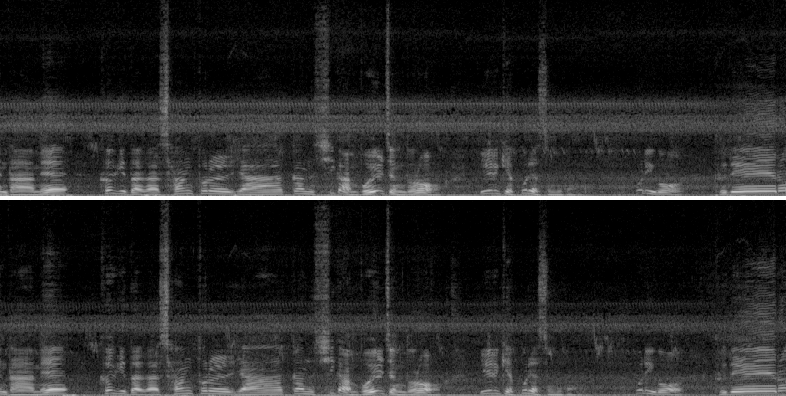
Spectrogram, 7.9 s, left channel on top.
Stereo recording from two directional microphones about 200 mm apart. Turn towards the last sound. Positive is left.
turn(degrees=0)  # may be behind; listen again after turning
